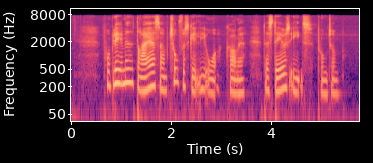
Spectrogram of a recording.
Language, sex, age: Danish, female, 64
